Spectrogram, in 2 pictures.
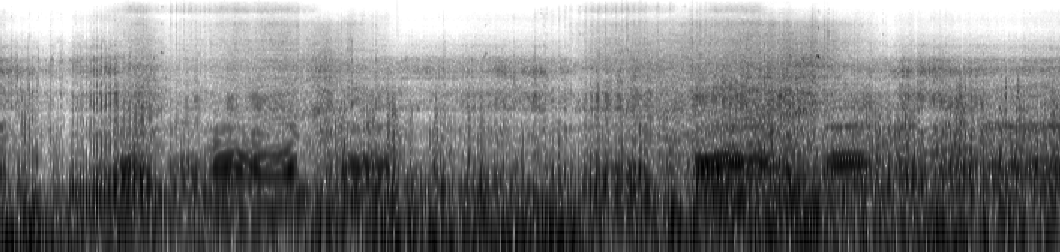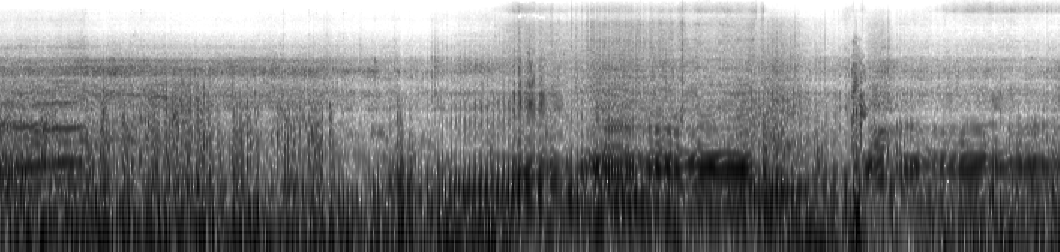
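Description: Dirt bike engine revving up and down through the gears as it is ridden hard on a trail, its pitch rising and falling again and again.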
